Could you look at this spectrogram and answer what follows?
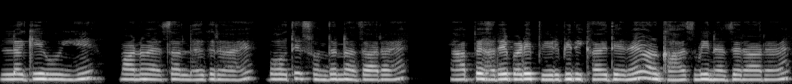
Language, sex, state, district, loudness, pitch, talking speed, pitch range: Hindi, female, Bihar, Vaishali, -16 LUFS, 235 Hz, 225 wpm, 225-245 Hz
